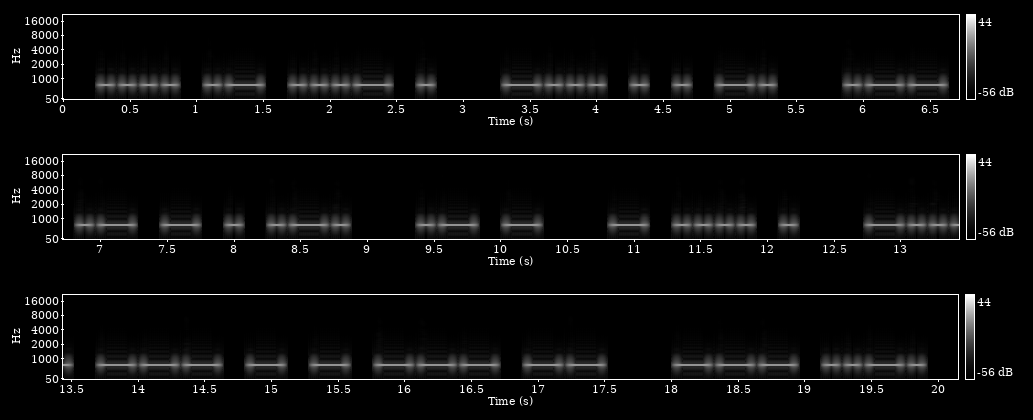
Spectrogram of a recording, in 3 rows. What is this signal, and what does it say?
Morse code, heard as a keyed tone, about 15 wpm, 700 Hz. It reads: HAVE BEEN WATER AT THE BOTTOM OF
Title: Sentences from Top 1000 Words - Review Part 6 - 15wpm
